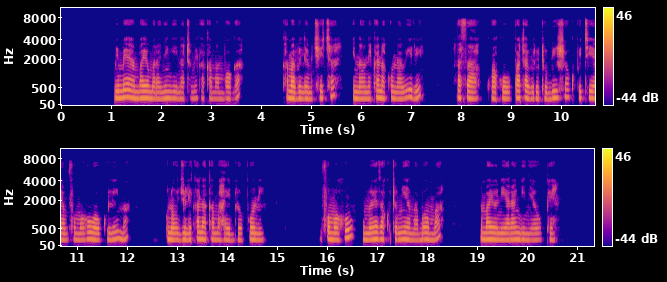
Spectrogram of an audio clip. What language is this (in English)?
Swahili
